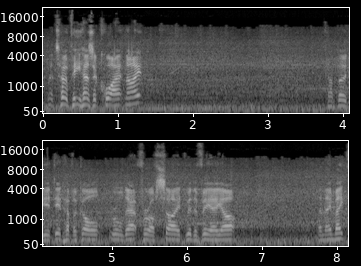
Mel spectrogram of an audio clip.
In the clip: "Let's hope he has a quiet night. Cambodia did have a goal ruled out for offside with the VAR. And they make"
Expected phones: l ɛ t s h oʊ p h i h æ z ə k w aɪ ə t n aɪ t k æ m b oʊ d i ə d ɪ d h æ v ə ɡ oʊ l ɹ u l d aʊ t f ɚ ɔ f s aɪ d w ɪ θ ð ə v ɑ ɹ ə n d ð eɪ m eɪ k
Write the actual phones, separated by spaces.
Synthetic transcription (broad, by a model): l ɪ t s h oʊ p h i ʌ z ə k w aɪ ə t n aɪ t k æ m b oʊ d i ə d ɪ d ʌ v ə ɡ oʊ l ɹ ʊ l d aʊ t f ɚ ɔ f s aɪ d w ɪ ð ə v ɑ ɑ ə n ð eɪ m eɪ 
